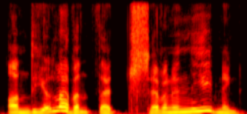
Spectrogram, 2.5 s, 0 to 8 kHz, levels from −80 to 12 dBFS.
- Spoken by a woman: No, male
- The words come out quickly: No, average, 195 wpm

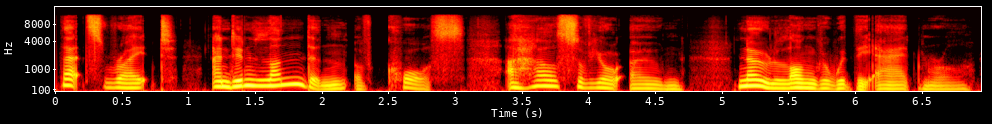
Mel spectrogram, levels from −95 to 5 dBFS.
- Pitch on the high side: No, medium, 155 Hz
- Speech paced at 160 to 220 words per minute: No, average, 145 wpm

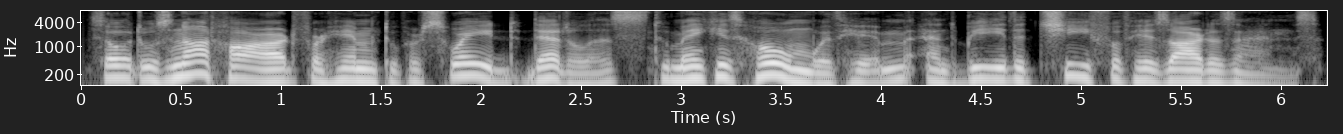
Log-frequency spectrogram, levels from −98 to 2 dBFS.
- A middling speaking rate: No, fast, 220 wpm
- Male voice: Yes, male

